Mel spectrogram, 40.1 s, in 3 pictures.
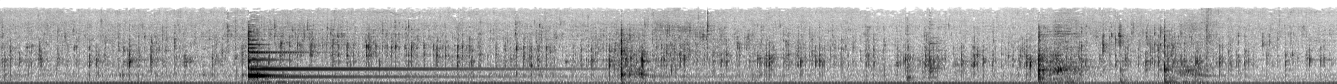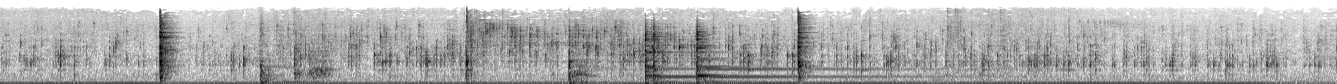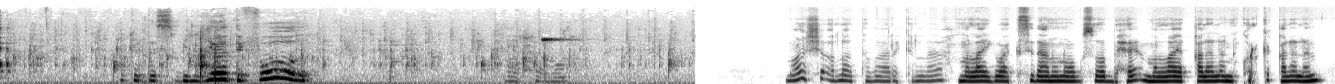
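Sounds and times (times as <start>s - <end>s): fish sizzling in hot oil: 0.0s - 33.7s
metal utensils knocking on pan: 2.4s - 7.4s, 16.0s - 16.8s, 19.0s - 23.7s.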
